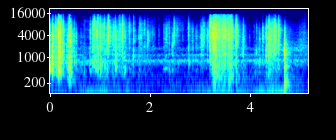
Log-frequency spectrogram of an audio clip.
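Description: Clear plastic packaging crinkling in several bursts as a pad of patterned scrapbook paper is pulled out of its cellophane sleeve and handled, with a sharp click near the end.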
